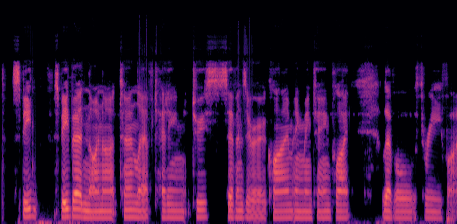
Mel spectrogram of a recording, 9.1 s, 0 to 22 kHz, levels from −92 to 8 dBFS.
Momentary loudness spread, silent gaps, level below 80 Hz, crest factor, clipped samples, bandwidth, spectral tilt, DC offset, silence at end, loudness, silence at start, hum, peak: 12 LU; none; -56 dBFS; 22 dB; under 0.1%; 11 kHz; -3.5 dB/octave; under 0.1%; 0 s; -26 LUFS; 0 s; none; -6 dBFS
